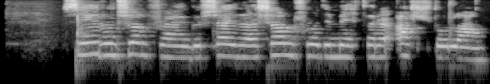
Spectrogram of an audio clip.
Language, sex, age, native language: Icelandic, female, 11, Icelandic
